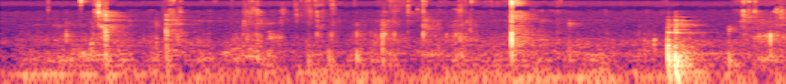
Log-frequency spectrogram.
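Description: A person chewing chicken close to the microphone: faint wet mouth clicks and smacks, with one sharp click a little past three seconds and a louder smack at about four and a half seconds.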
